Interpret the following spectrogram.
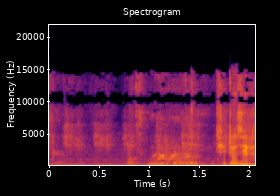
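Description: A short high-pitched vocal sound from a woman, rising and falling, about halfway through, with another starting near the end, over a steady low hum.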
